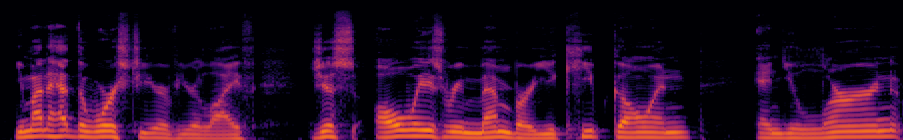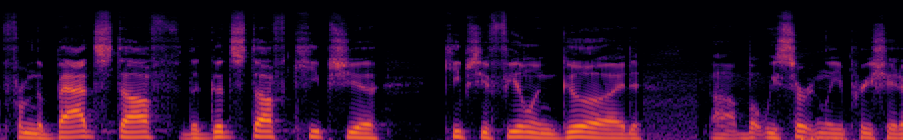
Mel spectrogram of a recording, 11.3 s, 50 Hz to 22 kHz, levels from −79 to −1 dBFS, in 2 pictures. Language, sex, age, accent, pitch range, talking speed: English, male, 40-59, American, 120-160 Hz, 195 wpm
